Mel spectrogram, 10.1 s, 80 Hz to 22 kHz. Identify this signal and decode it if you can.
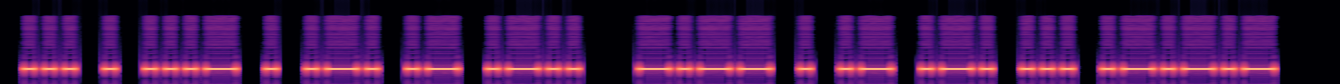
Morse code, heard as a keyed tone, about 16 wpm, 800 Hz. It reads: SEVERAL YEARS.
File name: QSOs / QSOs-mp3s / kc7haa@15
